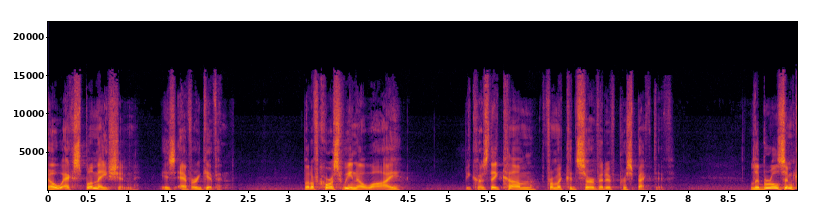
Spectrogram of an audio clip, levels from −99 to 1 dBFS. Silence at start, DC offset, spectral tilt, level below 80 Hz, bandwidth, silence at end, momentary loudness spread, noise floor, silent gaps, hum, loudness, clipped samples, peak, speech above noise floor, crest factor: 0 s; under 0.1%; -4 dB/octave; -54 dBFS; 16 kHz; 0 s; 12 LU; -58 dBFS; none; none; -24 LUFS; under 0.1%; -6 dBFS; 35 dB; 18 dB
